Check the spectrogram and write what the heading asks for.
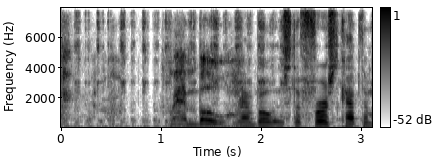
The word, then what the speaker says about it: Rambeau: How do you pronounce it? Rambeau.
